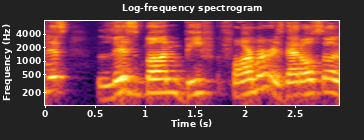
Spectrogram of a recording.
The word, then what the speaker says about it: Lisbon: You are am I pronouncing this? Lisbon beef farmer.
